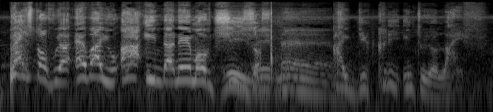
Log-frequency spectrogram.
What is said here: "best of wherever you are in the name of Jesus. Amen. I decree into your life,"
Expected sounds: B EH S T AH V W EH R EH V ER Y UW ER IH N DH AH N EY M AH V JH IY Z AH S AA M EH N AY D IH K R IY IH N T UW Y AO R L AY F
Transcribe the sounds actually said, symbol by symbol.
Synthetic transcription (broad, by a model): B EH S T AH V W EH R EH V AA Y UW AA IH N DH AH N EY M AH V JH IY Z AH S AA IH D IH K R IY IH N T UW Y AO L AY F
